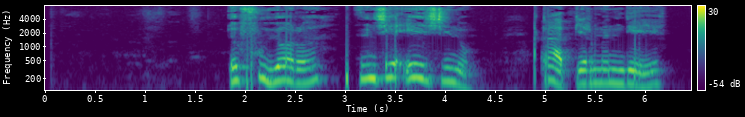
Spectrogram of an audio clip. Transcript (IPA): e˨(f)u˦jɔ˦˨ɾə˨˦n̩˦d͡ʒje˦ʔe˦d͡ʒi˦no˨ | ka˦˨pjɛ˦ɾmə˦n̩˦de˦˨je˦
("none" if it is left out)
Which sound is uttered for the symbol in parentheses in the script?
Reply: f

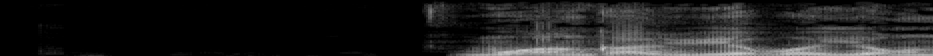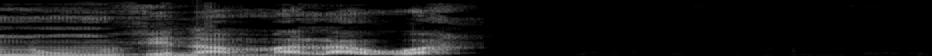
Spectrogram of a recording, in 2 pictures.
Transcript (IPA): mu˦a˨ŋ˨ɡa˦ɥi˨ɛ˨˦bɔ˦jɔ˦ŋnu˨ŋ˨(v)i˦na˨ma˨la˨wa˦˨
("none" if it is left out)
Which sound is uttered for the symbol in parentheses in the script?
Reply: v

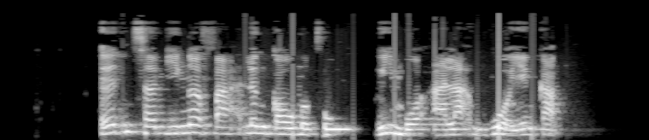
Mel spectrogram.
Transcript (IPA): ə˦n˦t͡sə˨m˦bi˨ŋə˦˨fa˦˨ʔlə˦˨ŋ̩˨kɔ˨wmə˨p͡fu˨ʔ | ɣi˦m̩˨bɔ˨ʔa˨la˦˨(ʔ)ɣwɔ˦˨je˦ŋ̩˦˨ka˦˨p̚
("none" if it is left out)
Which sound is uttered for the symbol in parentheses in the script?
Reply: ʔ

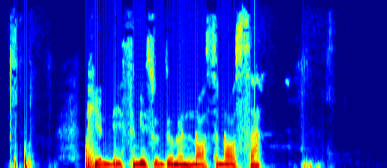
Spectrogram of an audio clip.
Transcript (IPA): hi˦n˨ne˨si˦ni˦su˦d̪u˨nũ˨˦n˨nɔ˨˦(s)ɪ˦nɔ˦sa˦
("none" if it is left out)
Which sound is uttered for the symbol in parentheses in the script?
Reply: s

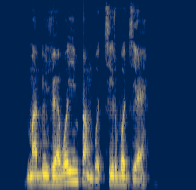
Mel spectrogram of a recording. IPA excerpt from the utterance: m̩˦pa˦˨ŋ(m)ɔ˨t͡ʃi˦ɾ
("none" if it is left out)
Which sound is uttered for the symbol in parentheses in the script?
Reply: b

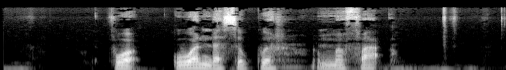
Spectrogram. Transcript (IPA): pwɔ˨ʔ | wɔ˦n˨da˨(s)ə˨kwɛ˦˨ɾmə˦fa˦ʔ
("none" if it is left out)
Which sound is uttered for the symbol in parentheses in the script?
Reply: s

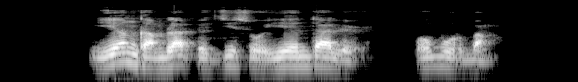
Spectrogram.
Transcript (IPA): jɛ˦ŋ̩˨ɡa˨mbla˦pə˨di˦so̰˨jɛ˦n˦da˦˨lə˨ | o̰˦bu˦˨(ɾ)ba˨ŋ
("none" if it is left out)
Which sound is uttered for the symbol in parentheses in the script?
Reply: ɾ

